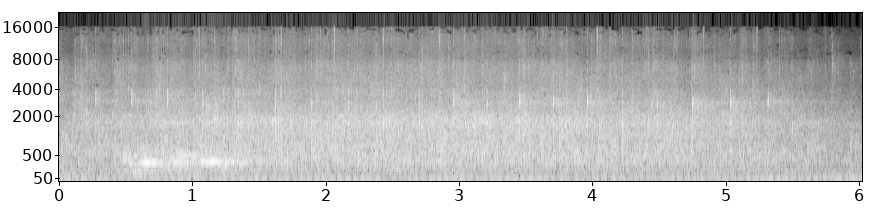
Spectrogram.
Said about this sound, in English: To spend 60 years working on nuclear fusion and to have ignition done at Lawrence Livermore, that's exciting. And again, another applause line for you.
